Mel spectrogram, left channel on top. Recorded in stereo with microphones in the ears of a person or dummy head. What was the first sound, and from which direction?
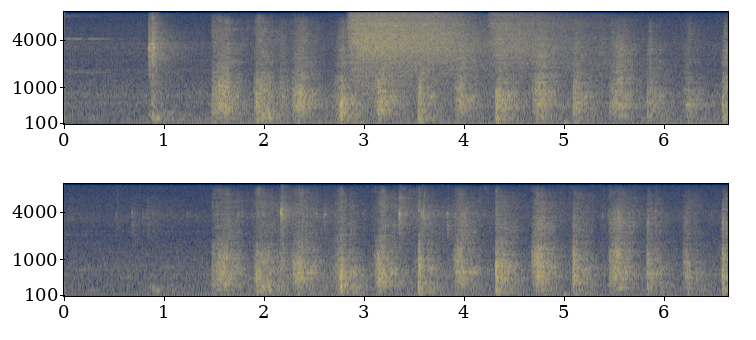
Running footsteps, 15° left (ahead or behind).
